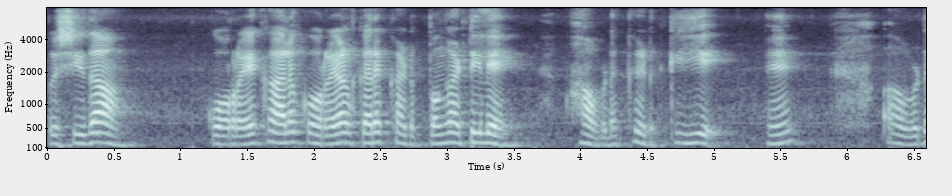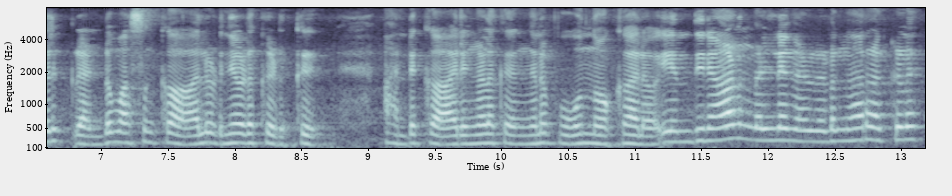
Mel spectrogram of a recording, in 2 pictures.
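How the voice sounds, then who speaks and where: A woman's voice: medium pitch, fairly even intonation, moderate pace, darkish tone, a little hiss or hum, lightly acted. Woman doing a stern scolding father. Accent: Malappuram Malayalam. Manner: gruff and scolding. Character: stern, angry middle-aged father.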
